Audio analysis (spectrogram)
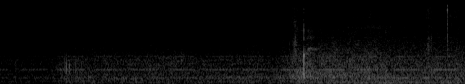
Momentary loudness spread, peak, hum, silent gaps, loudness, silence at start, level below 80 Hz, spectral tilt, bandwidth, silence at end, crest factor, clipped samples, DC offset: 11 LU; -20 dBFS; none; none; -51 LUFS; 0 s; -64 dBFS; -4 dB/octave; 17.5 kHz; 0 s; 32 dB; under 0.1%; under 0.1%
